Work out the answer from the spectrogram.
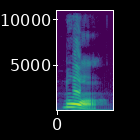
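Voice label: "nuo", Mandarin, tone 4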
